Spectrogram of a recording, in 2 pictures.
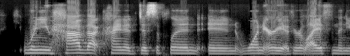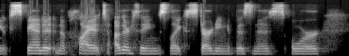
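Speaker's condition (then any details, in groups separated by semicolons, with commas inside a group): No condition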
